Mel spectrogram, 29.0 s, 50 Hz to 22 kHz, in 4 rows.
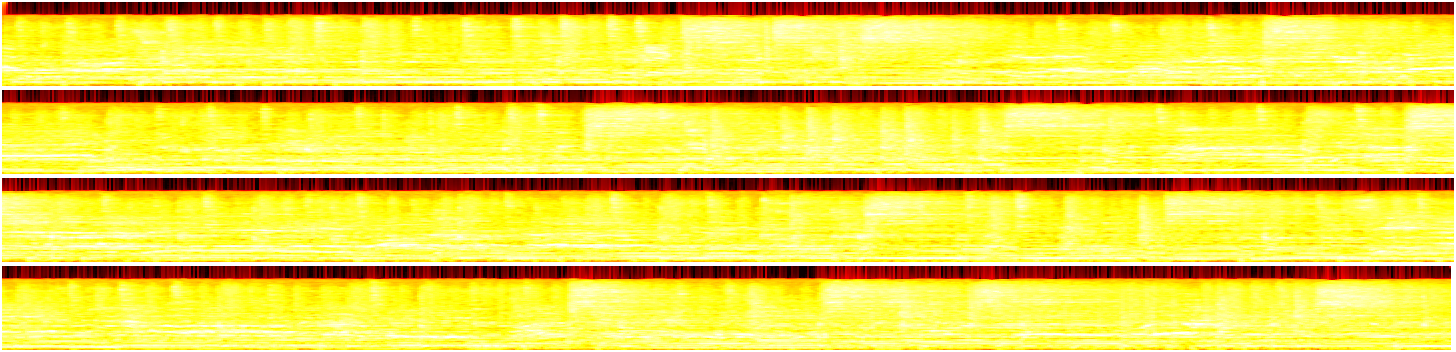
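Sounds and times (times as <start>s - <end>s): bass guitar: 0.0s - 29.0s
drum kit: 0.0s - 29.0s
electric guitar: 0.0s - 29.0s
woman singing: 5.0s - 9.6s, 12.8s - 18.6s, 21.2s - 29.0s.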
